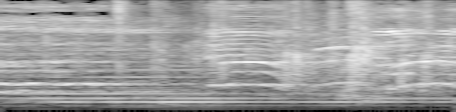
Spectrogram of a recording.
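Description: Male gospel trio singing in close harmony with piano at the close of a song. A long held chord breaks off near the start, followed by short sliding vocal flourishes over the piano, with scattered applause coming in toward the end.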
